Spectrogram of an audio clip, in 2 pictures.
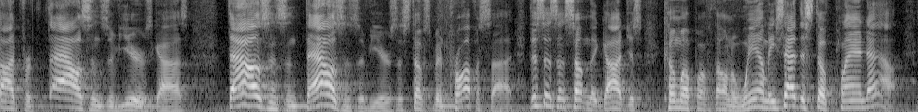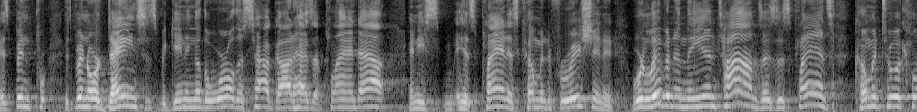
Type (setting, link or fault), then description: setting, large echoing room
